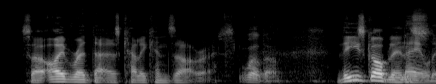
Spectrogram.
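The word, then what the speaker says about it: Kallikantzaros: So I've read that as Kalikanzaros.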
